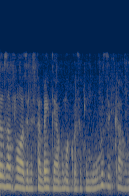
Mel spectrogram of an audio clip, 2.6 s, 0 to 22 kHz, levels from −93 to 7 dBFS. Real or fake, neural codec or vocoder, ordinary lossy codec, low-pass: fake; vocoder, 22.05 kHz, 80 mel bands, HiFi-GAN; none; 7.2 kHz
